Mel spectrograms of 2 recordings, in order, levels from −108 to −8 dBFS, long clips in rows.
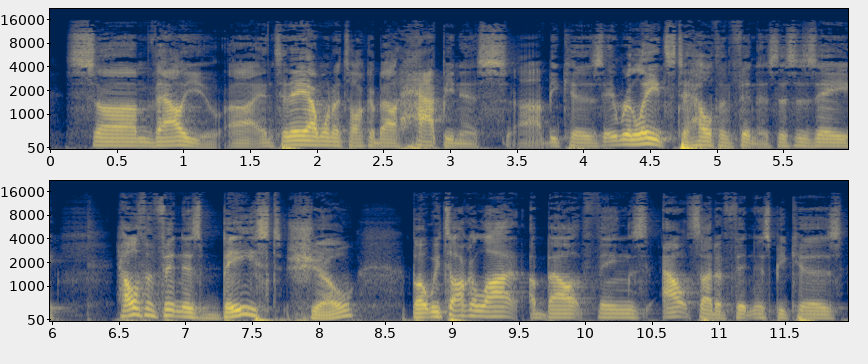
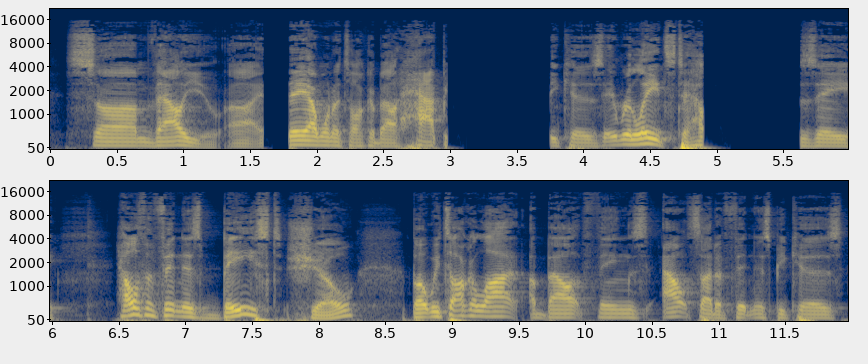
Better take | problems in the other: first | audio cutting out; at 1.5 s, at 3 s for 1 s and at 5 s for 0.5 s

